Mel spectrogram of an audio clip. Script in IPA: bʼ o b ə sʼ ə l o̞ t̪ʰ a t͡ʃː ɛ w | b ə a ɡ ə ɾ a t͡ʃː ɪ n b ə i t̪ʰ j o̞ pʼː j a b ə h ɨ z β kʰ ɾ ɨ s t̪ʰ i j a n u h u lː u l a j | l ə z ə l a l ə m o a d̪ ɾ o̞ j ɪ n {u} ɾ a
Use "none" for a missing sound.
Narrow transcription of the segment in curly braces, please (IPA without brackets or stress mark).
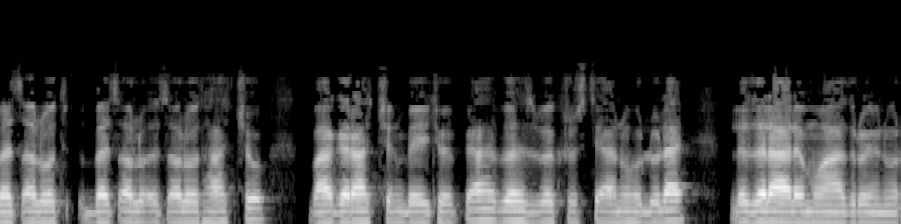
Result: o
